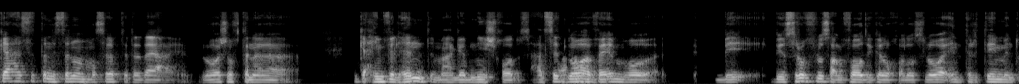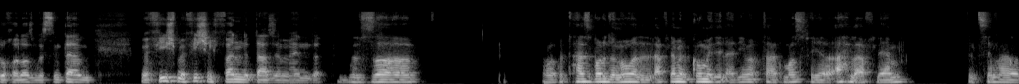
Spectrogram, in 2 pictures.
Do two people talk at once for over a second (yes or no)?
no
